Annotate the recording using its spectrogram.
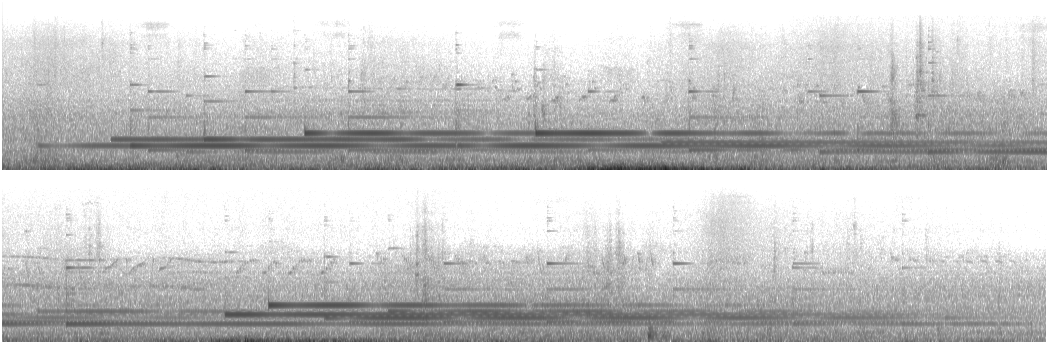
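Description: Wind chimes ringing in the wind: a few clear, long-ringing tones at different pitches, struck at uneven intervals and overlapping. Gusts of wind rumble on the microphone, strongest about ten seconds in and again around twenty, and the ringing fades toward the end.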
